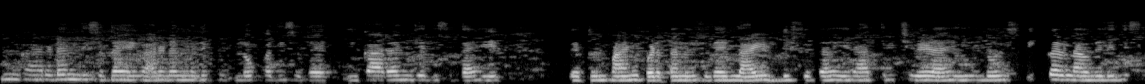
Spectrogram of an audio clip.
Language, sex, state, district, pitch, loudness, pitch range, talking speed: Marathi, female, Goa, North and South Goa, 195 Hz, -19 LUFS, 190-205 Hz, 145 wpm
